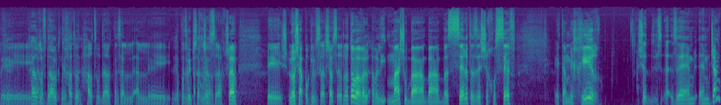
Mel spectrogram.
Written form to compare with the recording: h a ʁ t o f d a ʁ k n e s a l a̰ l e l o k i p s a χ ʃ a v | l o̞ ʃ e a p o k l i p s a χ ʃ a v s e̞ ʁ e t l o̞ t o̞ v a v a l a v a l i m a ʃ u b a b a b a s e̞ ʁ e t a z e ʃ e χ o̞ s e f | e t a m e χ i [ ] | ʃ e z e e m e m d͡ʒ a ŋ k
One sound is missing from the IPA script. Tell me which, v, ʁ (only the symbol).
ʁ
